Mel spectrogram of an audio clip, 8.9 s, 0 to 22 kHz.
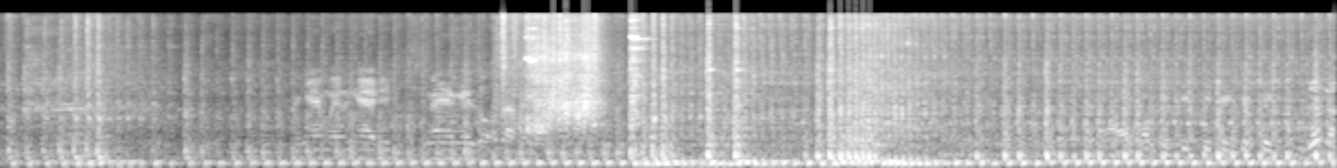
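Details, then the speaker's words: Yamaha Exciter 150 before repair, engine running: loud uneven clacking over a rough idle like a tractor, from worn rubber dampers letting the clutch housing rattle; fixed by rebuilding the clutch with spring dampers. "Rồi mình sẽ nổ cái máy lên xem anh em nghe tiếng nó rất là khó chịu, bức xúc luôn."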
